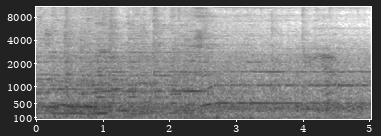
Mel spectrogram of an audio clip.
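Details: Steady music over a broad, rumbling background noise, with no animal voice heard.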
